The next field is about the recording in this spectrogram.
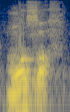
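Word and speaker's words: موظف: in the writing, but the pronunciation is a bit different and it's closer to ze. So in a word like muwazzaf, this would actually sound like muwazzaf, which is more like a z than a that.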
